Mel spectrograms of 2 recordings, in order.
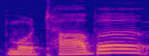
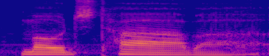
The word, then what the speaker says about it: Mojtaba: Is the J pronounced, or is it like Motaba, or is it Mojtaba? Mojtaba.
